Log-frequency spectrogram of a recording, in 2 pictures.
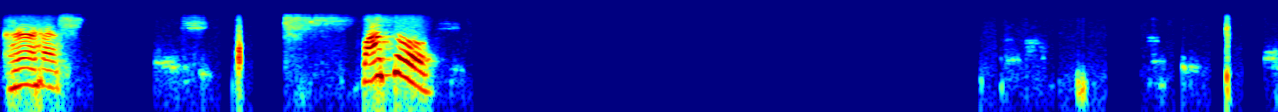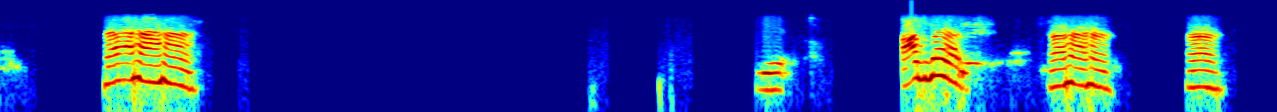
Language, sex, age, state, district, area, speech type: Bengali, female, 45-60, West Bengal, Purba Bardhaman, urban, conversation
